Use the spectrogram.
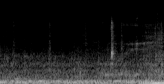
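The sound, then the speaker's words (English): A big truck drives behind a car on the road, its heavy engine rumbling in a steady, deep drone over road noise, swelling louder toward the end. “Oh, man, there's a really big truck behind me.”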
